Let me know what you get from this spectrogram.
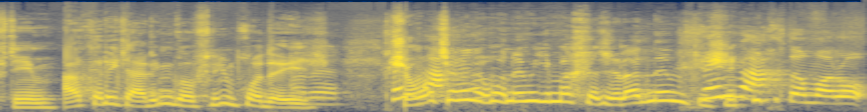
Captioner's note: laughs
